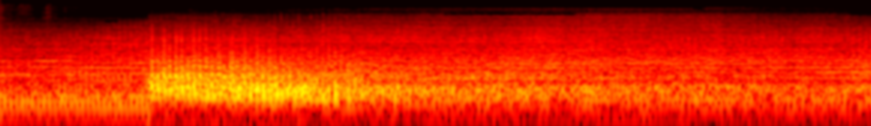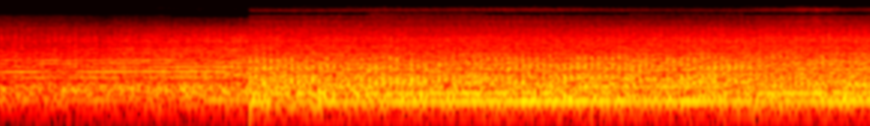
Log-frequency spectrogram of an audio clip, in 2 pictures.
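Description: A helicopter's rotor thuds overhead.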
